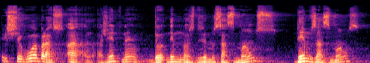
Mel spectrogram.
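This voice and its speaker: A guest pastor, preaching a sermon and telling stories, moving from hushed to loud emotional appeals. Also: male voice, medium pitch, moderate pace. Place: large church hall. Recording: long church-hall reverb.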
